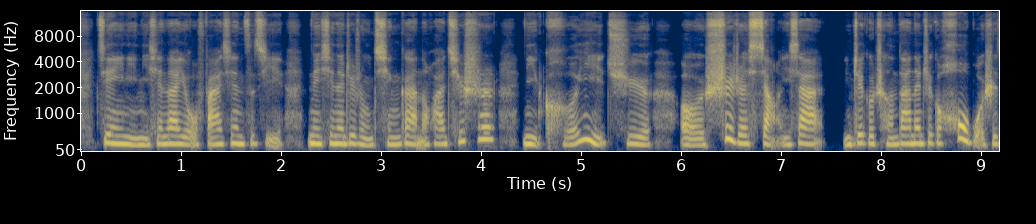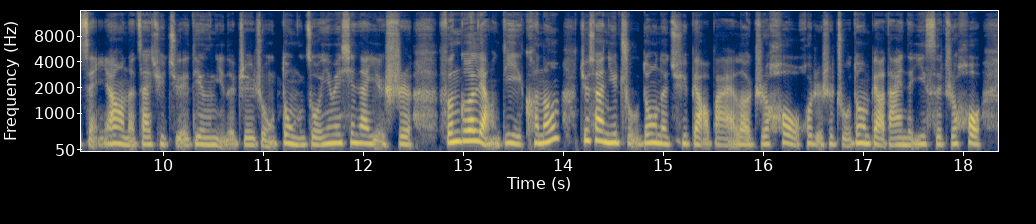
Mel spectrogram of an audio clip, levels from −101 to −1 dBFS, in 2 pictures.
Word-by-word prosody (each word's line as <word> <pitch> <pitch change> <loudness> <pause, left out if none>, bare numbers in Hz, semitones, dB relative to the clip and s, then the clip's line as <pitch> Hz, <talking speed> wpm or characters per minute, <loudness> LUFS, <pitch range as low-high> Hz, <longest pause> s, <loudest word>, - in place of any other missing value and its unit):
建 220 -3 +1
议 - - +2
你， 190 -3 0
你 170 0 -2
现 200 +2 -2
在 205 0 +3
有 190 -3 -2
发 185 +1 0
现 205 +1 -1
自 200 - -6
己 205 - -3 0.2
内 210 -3 +2
心 210 +1 0
的 205 - +2
这 210 +1 -2
种 180 -5 -4
情 185 +1 +2
感 195 -1 0
的 - - -3
话， 195 -1 -2
其 255 +6 +1
实 315 +3 +1 0.2
你 195 -3 +1
可 185 +2 -5
以 270 -9 +2
去， 200 -4 -2 0.3
呃， 165 0 0
试 320 - +5
着 215 -5 +1
想 205 -3 +5
一 180 - -4
下 195 0 +2 0.2
你 180 - -3
这 220 +4 0
个 200 -2 -3
承 185 -2 -2
担 205 +1 +1
的 205 - +3
这 220 +2 -3
个 210 - -2
后 325 +8 +5
果 240 - -3
是 200 - +1
怎 185 -1 +2
样 205 0 +2
的， - - -5
再 190 -1 -1
去 190 +1 -5
决 185 -2 -5
定 180 0 -3
你 - - -8
的 - - -9
这 175 -1 -5
种 220 - -7
动 195 -5 -1
作， 185 -1 -2
因 205 +3 0
为 220 - +1
现 230 +1 0
在 215 -1 +2
也 200 - -4
是 195 -1 0 0.3
分 240 +2 +4
隔 275 +1 +6
两 220 -6 +3
地， 215 0 -1
可 225 - -3
能 235 +4 +4 0.3
就 285 - 0
算 280 -2 +5
你 230 0 +4
主 225 - -5
动 225 +2 +2
的 205 -2 +1
去 210 +2 -4
表 195 -1 0
白 175 - -4
了 95 0 -2
之 195 - -3
后， 205 0 -2
或 215 - -6
者 210 - -6
是 195 +1 -5
主 165 -4 -7
动 220 -1 +1
表 200 - +1
达 175 - -3
你 180 0 -2
的 175 - -5
意 200 - -3
思 190 -1 -2
之 200 - -4
后， 205 -2 0
200 Hz, 305 characters per minute, -22 LUFS, 185-220 Hz, 0.3 s, 隔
